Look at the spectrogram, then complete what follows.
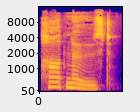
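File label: "hard-nosed", British English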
